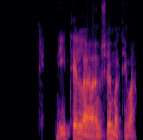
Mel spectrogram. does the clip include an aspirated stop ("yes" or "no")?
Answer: yes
